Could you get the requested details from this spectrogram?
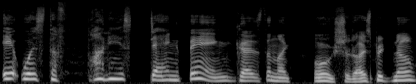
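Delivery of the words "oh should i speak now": put-on very deep bass voice. Imitating a friend playing Flute in a play: Steve Barney's bass voice. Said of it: "Steve had the bassest bass voice".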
